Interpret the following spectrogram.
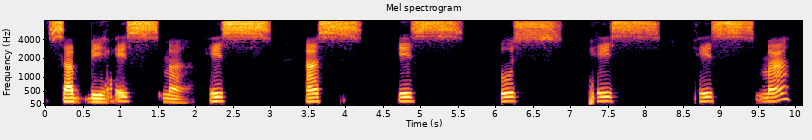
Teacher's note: Sin sukun tidak ada sifat Qalqalah Maka jangan dipantulkan · alirkan saja bunyi sinin-nya jangan sampai dihambat ya jangan sampai ditahan karena nanti biasanya kalau ditahan di sini akan terjadi seperti percepatan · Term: rakah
